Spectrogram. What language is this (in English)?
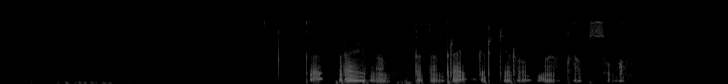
Russian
